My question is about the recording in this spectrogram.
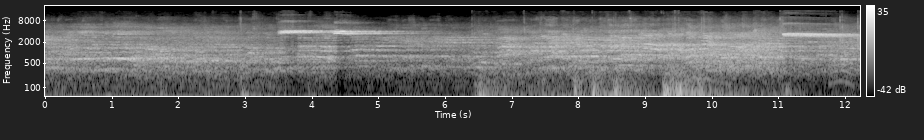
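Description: Freestyle wrestlers grappling on a mat in an arena, with coaches and spectators shouting. In the second half come low thuds of bodies hitting the mat as one wrestler is taken down, and short high squeaks sound about four seconds in and near the end.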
